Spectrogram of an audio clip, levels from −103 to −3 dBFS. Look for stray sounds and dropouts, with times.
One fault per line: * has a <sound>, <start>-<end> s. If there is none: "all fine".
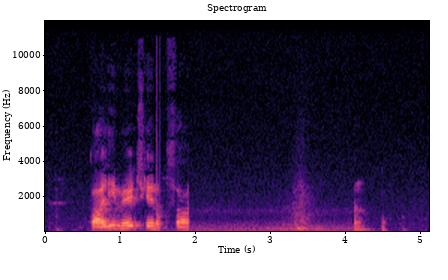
* has a whoosh, 2.9-4.0 s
